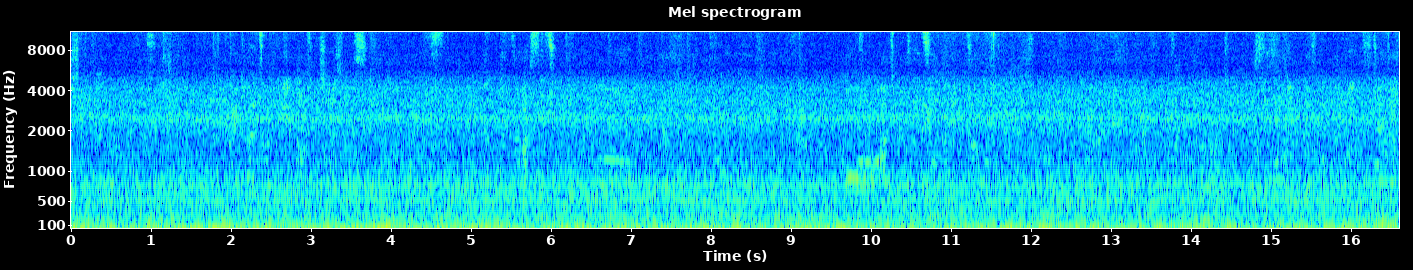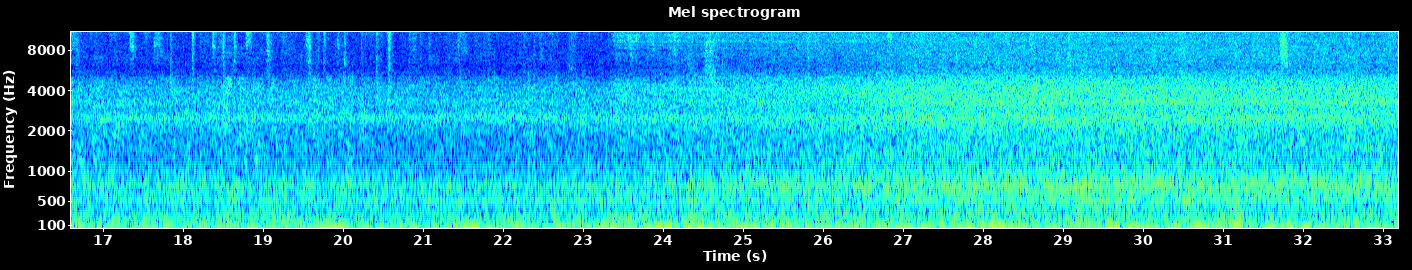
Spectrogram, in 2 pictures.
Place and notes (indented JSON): {
  "title": "Beinan Township, Taitung County - Taroko Express",
  "date": "2014-01-18 11:12:00",
  "description": "Train message broadcasting, Interior of the train, from Taitung Station to Shanli Station, Binaural recordings, Zoom H4n+ Soundman OKM II",
  "latitude": "22.82",
  "longitude": "121.12",
  "timezone": "Asia/Taipei"
}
